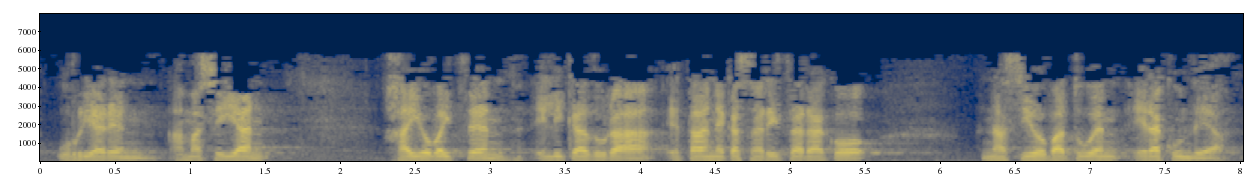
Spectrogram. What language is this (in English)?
Basque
